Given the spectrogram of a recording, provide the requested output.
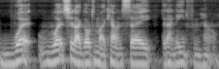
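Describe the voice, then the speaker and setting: At a moderate pace, the voice sounds somewhat breathy with fairly even intonation. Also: man. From Panama. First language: Spanish. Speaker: podcast host, real estate investor. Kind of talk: casual interview.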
